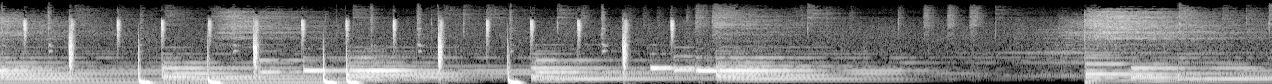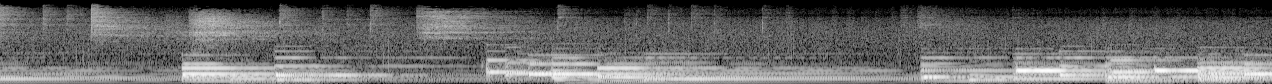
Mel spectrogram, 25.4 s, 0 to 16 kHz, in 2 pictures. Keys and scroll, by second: 13.9-14.7 typing, 16.8-17.6 typing, 20.2 typing, 22.5-24.7 typing.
